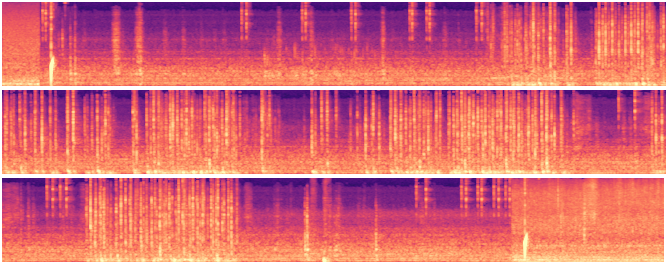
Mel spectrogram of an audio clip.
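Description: Typing on a computer keyboard: bursts of quick, uneven key clicks with short pauses between them. A single sharp knock comes just under a second in, and another near the end.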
